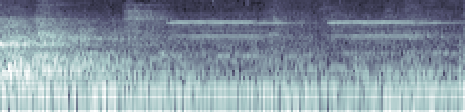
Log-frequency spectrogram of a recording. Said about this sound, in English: Can you all live with that for a minute? I'm quite sure it's a false alarm.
